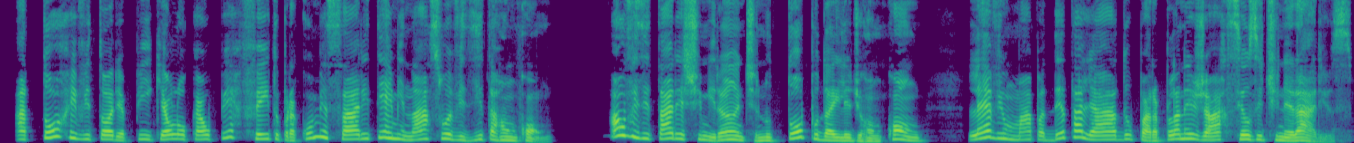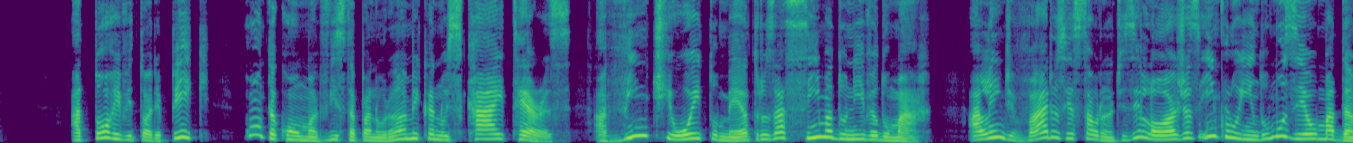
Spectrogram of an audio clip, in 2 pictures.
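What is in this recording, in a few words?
Brazilian female corporate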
